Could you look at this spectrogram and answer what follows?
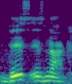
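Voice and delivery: ordinary talk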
